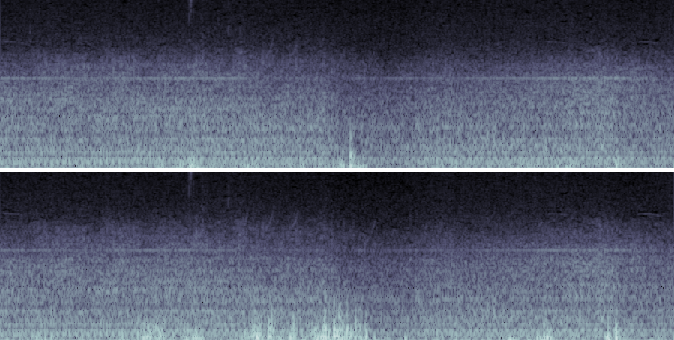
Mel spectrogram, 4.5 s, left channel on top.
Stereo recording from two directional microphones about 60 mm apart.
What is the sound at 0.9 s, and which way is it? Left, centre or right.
Vehicle, left.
